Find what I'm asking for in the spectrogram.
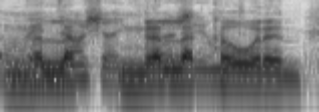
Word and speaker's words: Ngala Kaoren: Alors, je ne suis pas sûre de le prononcer comme il faut. Ngala Kaoren. – Mais c'est ça, Ngala Kaoren.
